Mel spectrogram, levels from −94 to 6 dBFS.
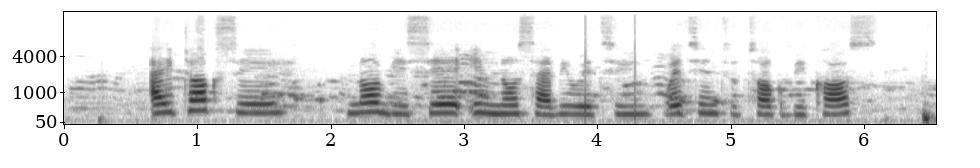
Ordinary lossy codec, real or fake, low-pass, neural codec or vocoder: MP3, 64 kbps; real; 14.4 kHz; none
